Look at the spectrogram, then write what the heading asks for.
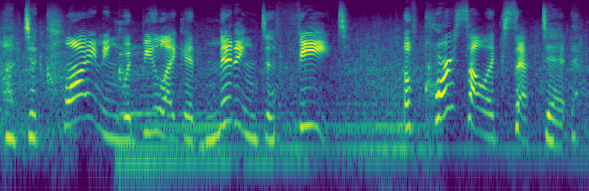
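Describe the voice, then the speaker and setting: A woman voicing a perky, eager teenage sword pupil in an anime-style game, with a girlish, expressive delivery. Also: sits high, normal speed. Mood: hesitant. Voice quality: girlish, youthful. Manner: bubbly, expressive exclamations. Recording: music and effects behind voice.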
